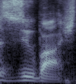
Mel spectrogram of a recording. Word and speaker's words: Zubac: for the LA Clippers iasa zubac IAT iita zubach that's how you say it iita zubot um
